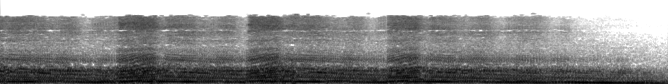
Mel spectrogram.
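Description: Honda Civic's engine revved through its exhaust in three blips about a second and a half apart, the pitch falling back between them and settling lower near the end.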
